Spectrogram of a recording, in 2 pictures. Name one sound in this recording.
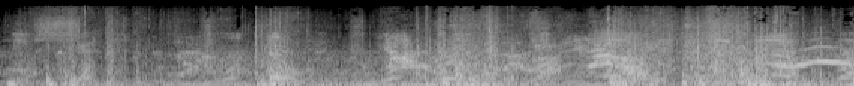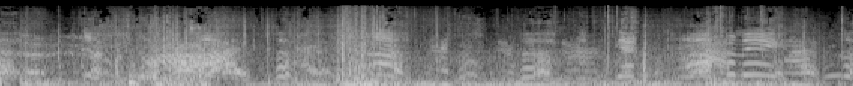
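A young woman cries out and shouts in panic.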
